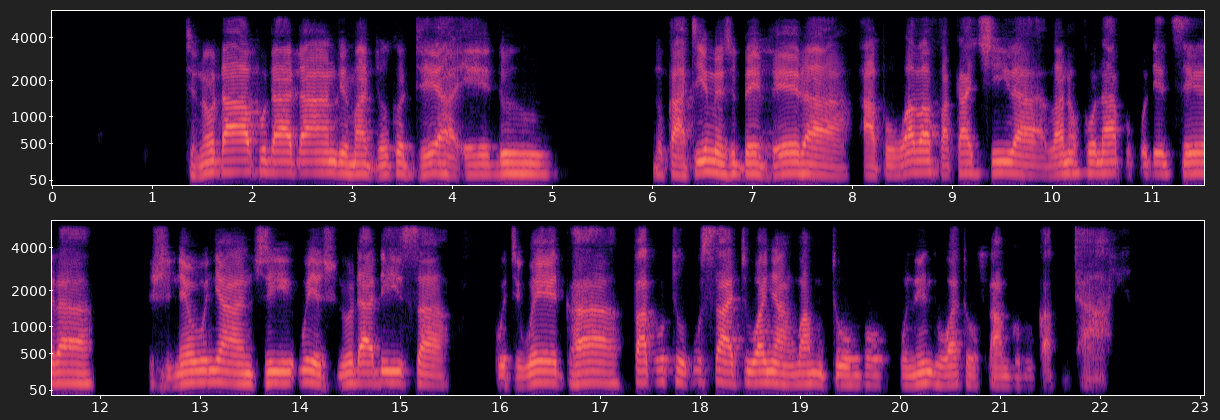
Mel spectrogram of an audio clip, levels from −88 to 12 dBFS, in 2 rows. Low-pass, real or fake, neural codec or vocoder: 5.4 kHz; fake; codec, 16 kHz, 1.1 kbps, Voila-Tokenizer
